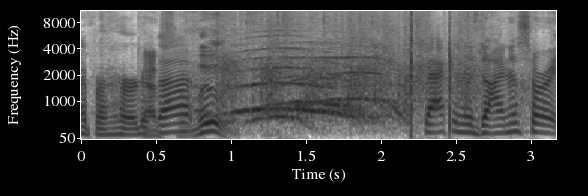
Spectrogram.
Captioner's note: cheers and applause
